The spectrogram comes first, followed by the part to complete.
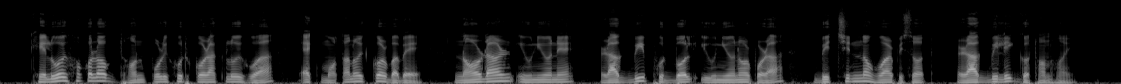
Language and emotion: Assamese, neutral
